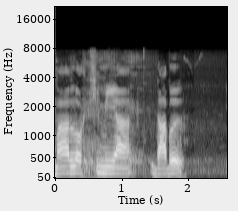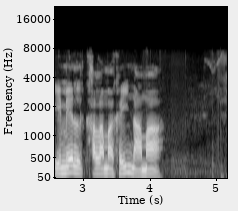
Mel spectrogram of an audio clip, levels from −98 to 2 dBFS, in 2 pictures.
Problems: constant background noise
